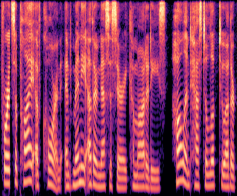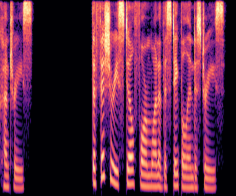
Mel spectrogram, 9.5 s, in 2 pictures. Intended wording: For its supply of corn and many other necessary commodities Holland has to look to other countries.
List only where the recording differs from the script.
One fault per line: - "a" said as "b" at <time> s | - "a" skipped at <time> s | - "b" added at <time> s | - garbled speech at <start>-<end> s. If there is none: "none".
- "The fisheries still form one of the staple industries" added at 6.6 s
